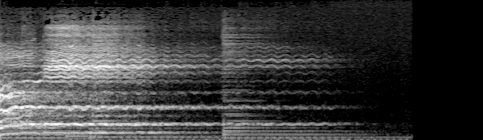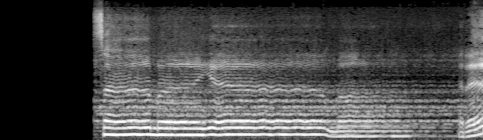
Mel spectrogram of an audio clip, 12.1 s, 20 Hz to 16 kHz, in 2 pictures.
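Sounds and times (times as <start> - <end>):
man chanting in long held notes: 0.0 - 2.8, 7.2 - 12.0.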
